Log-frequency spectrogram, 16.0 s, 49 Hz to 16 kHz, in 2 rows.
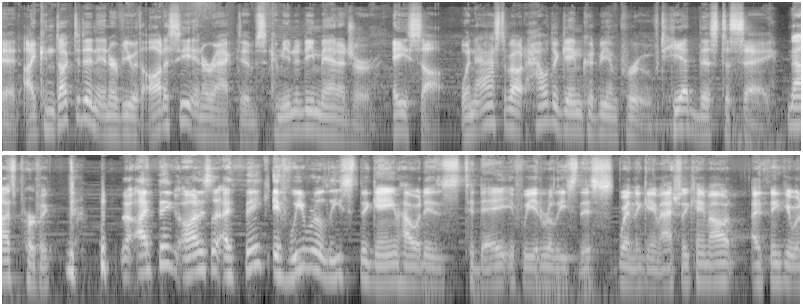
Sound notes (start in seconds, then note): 8.6 chuckles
